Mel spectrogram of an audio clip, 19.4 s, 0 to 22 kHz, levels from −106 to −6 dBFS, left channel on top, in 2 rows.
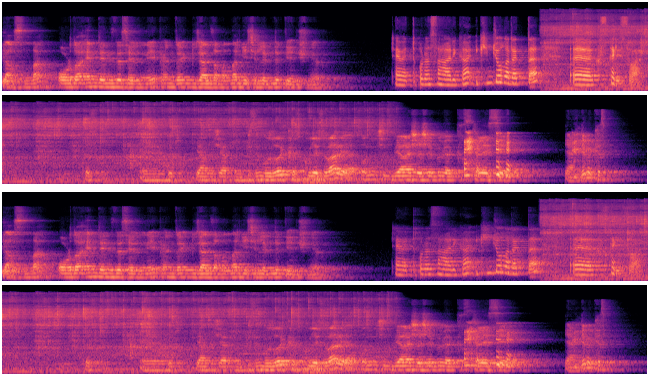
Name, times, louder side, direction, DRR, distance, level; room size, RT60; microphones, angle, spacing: voice 1, 0.0-4.9 10.9-11.1 11.7-17.3 18.1-18.8, left 1 dB, 10° left, 4 dB, 0.6 m, -31 dB
voice 2, 5.9-9.7 16.6-17.2 18.2-18.5, left 5 dB, 65° left, 10 dB, 0.5 m, -30 dB
sound 1, 8.1-15.6, right 2 dB, 65° right, 2.0 m, -38 dB
6.1 x 5.3 x 6.8 m, 1.3 s
head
